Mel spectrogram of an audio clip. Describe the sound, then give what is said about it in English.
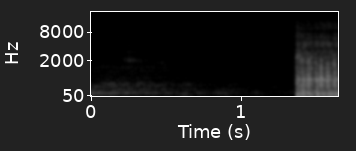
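A voice imitates loud snoring: a quiet, low rumbling rasp, a brief pause, then an abrupt, harsh, very loud snort-like blast that fills the last stretch. “Like a chainsaw. He's snoring.”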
